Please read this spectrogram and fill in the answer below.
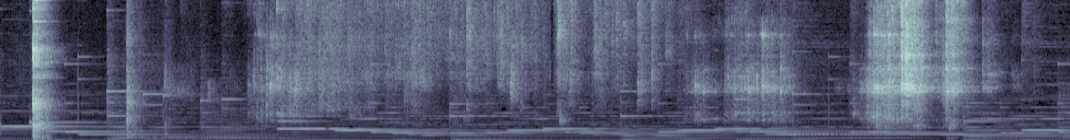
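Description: A cocktail is strained from a metal shaker into a glass: a soft trickle of liquid, then ice rattling in the shaker about seven seconds in. Background music with sustained notes plays throughout.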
